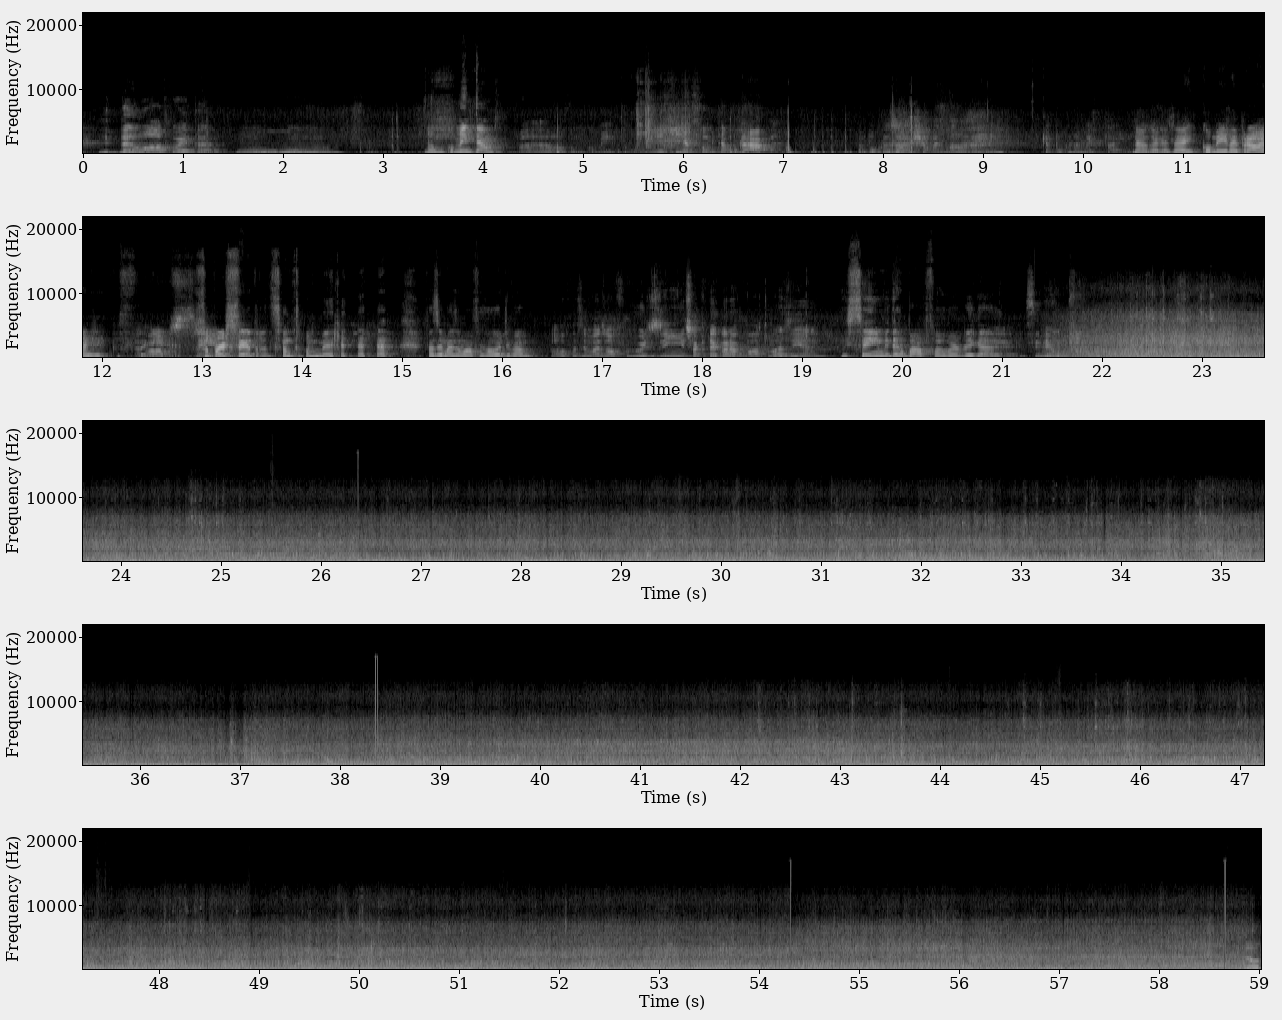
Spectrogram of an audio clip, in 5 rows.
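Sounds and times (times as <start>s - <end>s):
road and wind noise: 2.8s - 9.8s, 21.4s - 59.0s
motorcycle engine running: 21.4s - 59.0s.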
